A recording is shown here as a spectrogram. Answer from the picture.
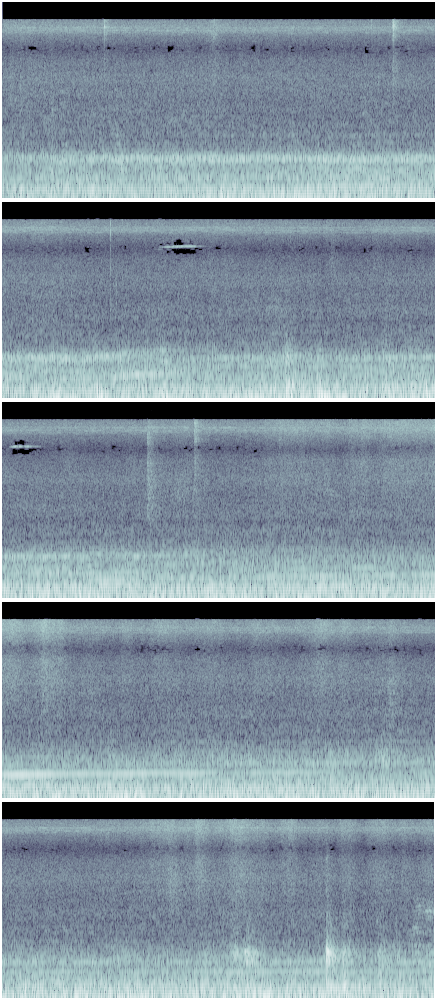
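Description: MTR East Rail Line R-train heard from inside the carriage as it pulls away from a station and accelerates. The electric traction motors' whine rises slowly in pitch over the first dozen or so seconds and then holds steady, over a continuous low rumble of the wheels on the track.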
